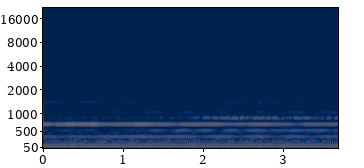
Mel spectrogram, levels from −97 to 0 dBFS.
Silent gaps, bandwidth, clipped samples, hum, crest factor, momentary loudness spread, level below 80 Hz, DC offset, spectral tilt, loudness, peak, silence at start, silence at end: none; over 20 kHz; under 0.1%; none; 10 dB; 4 LU; -76 dBFS; under 0.1%; -9 dB/octave; -65 LUFS; -54 dBFS; 0 s; 0 s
